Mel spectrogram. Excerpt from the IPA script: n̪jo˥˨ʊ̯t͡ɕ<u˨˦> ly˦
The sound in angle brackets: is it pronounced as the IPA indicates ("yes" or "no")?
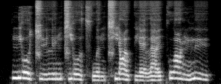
no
